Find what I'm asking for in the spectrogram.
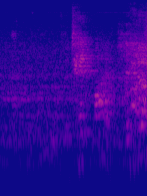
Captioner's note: audience in video laugh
